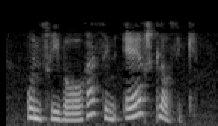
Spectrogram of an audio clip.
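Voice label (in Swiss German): "ware", Alsatian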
